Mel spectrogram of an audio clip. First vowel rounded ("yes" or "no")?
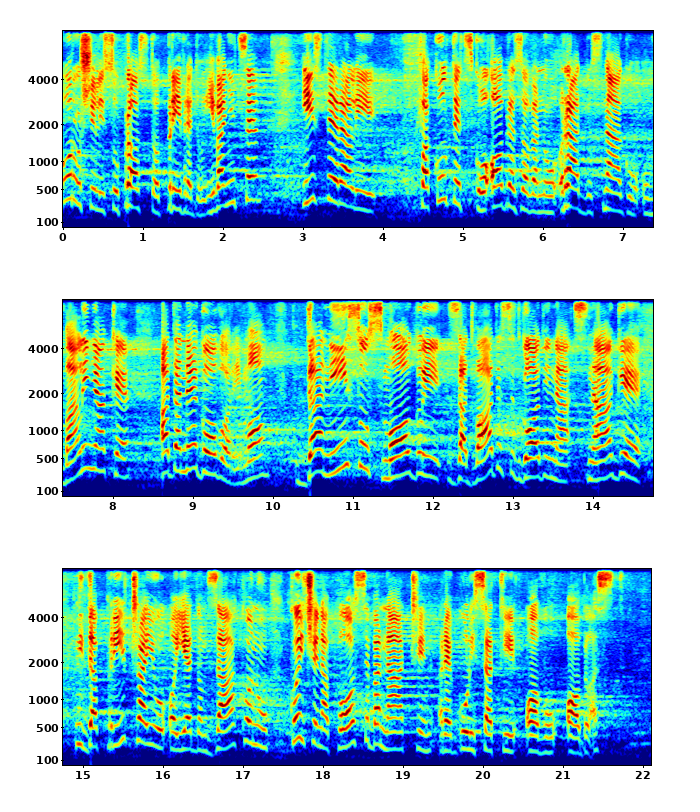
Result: yes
